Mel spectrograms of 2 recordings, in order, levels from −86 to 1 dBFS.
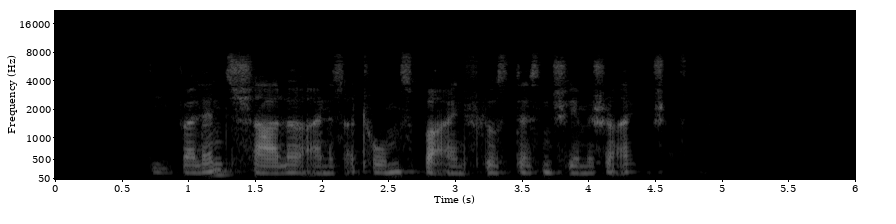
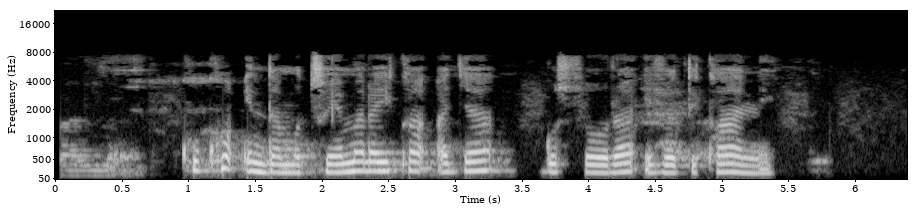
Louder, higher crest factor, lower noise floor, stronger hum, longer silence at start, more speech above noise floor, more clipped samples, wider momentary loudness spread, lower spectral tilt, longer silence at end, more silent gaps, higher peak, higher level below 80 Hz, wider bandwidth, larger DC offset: second, -54 LUFS vs -15 LUFS; first, 26 dB vs 14 dB; first, -86 dBFS vs -55 dBFS; neither; first, 0.7 s vs 0.05 s; second, 32 dB vs 39 dB; neither; second, 11 LU vs 14 LU; second, -3 dB/octave vs -5 dB/octave; first, 1.3 s vs 0.6 s; neither; second, -30 dBFS vs -2 dBFS; second, under -90 dBFS vs -56 dBFS; about the same, 8.2 kHz vs 8.2 kHz; neither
